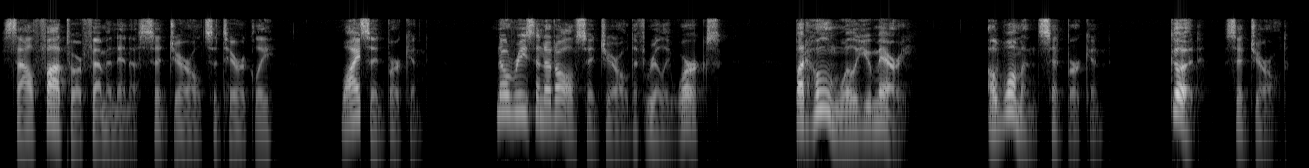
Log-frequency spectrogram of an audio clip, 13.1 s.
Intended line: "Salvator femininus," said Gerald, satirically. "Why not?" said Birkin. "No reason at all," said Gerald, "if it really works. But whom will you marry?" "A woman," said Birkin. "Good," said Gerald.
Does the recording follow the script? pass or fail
fail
